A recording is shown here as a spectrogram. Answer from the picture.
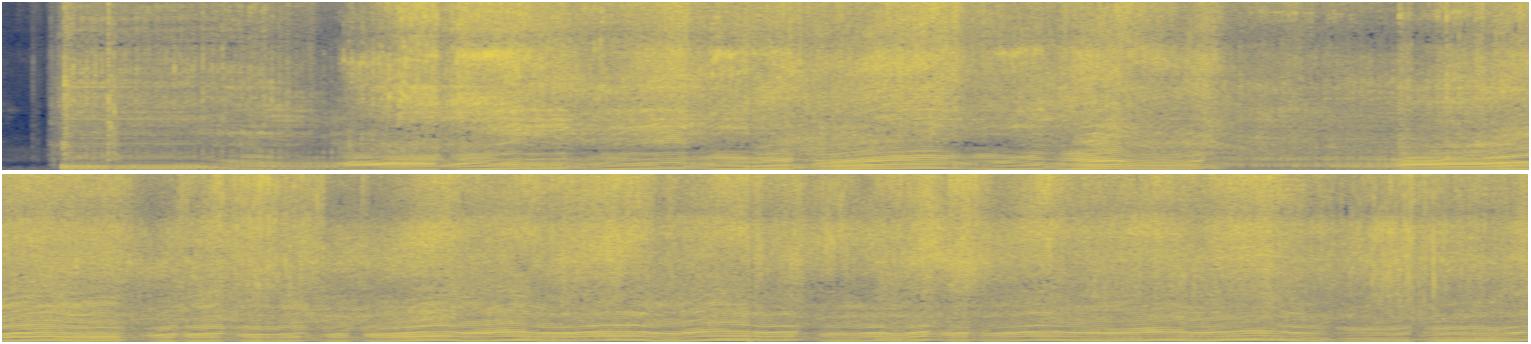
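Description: Petrol string trimmer (whipper snipper) cutting long grass along a fence line. Its engine pitch keeps rising and falling as the throttle is worked and the line loads in the grass. It starts suddenly, eases off briefly before the middle and then picks back up.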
